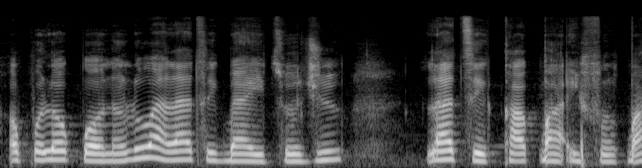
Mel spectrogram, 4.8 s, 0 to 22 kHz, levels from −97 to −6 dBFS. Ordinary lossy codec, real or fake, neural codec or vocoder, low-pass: none; fake; codec, 44.1 kHz, 7.8 kbps, Pupu-Codec; 14.4 kHz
